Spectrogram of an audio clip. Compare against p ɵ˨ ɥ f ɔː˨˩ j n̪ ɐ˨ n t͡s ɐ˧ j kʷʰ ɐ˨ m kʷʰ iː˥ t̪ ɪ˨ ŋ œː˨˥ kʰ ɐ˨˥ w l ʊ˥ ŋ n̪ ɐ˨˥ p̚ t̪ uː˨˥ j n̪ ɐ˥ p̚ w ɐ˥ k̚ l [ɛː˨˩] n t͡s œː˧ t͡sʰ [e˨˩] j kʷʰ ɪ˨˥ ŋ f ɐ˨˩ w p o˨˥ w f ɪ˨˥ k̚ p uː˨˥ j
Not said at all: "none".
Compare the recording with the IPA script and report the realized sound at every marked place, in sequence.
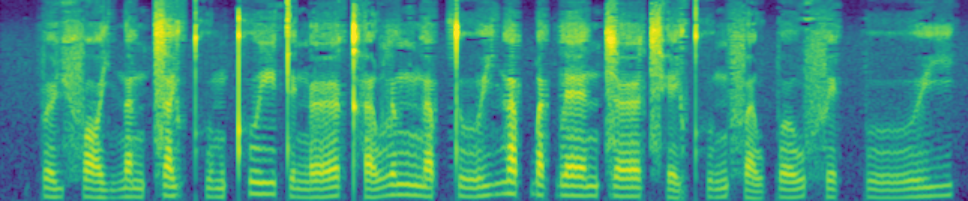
ɛː˥, e˨˩

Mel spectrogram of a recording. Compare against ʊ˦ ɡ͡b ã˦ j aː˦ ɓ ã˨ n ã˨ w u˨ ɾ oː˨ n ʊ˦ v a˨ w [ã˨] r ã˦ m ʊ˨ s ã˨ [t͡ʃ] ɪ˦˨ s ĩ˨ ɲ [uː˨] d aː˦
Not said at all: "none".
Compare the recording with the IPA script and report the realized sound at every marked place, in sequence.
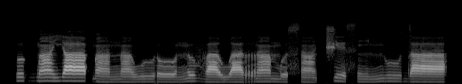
a˨, t͡ʃ, uː˦

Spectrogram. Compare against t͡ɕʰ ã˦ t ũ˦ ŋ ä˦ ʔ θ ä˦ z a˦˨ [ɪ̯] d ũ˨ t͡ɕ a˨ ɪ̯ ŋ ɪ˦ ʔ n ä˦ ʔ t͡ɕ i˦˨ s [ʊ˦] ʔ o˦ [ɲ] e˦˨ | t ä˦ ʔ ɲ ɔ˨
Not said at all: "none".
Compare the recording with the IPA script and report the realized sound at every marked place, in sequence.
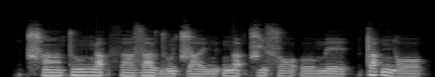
ʊ̯, ɔ˦, m

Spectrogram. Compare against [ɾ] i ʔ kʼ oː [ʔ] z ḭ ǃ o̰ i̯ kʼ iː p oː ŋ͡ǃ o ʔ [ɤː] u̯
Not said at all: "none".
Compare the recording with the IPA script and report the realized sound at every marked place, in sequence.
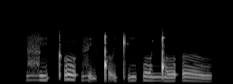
ɮ, ʔ, ɤː

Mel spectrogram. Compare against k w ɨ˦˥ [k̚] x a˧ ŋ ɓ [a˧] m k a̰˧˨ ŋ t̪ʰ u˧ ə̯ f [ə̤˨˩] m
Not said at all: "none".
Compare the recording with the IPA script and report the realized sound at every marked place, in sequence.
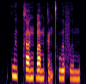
p̚, a˧, ə̤˨˩

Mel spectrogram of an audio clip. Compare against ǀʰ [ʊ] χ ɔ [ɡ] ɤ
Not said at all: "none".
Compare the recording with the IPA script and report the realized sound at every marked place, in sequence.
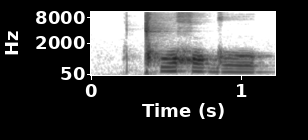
ʊ, ɡ

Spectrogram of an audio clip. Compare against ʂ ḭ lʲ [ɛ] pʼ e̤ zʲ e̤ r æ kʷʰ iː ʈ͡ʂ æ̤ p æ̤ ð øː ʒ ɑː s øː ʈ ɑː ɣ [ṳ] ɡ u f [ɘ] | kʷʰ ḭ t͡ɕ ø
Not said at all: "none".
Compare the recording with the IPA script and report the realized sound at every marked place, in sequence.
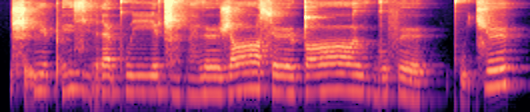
ø, ṳ, ø

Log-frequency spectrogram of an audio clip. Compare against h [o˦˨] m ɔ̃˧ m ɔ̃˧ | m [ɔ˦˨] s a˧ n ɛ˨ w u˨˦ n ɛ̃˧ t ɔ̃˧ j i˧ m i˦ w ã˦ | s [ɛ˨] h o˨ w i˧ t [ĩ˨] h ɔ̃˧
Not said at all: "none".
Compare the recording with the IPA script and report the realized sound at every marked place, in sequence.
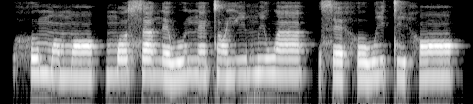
o˦, ɔ˧, ɛ˨, i˨

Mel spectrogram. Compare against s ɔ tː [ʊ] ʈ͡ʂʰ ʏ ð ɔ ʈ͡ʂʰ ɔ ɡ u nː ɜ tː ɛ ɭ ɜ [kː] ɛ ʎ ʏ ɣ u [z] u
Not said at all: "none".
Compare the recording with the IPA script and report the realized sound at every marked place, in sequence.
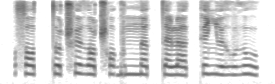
ʊ, kː, ð

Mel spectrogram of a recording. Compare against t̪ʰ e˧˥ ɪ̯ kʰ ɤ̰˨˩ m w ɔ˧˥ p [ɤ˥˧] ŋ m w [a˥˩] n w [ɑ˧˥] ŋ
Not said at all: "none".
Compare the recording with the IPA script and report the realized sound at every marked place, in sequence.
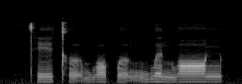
ɤ̰˨˩, ə˥˩, ɑ˥

